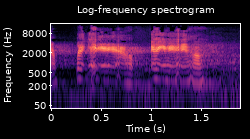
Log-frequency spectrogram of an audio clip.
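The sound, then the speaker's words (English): Two wavering, bleating baas from a sheep, one right after the other, fairly loud, each about half a second long with a quivering, nasal tone. “There's the baaing of sheep.”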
